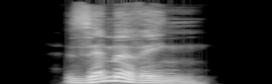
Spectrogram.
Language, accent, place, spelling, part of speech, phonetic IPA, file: German, Germany, Berlin, Semmering, proper noun, [ˈzɛməʁɪŋ], De-Semmering.ogg
- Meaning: 1. a municipality of Lower Austria, Austria 2. ellipsis of Semmering-Pass: a mountain pass between Lower Austria and s/Styria, Austria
